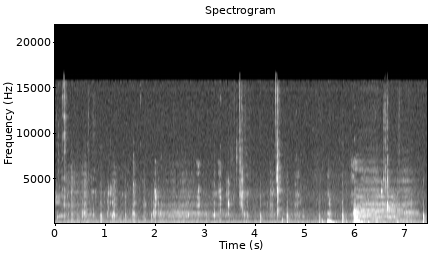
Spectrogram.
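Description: Close-miked biting and chewing of baked sweet potato wedges, with many small wet mouth clicks. It gets louder and denser about six seconds in.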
